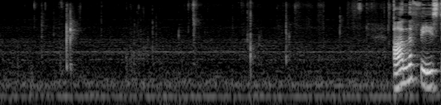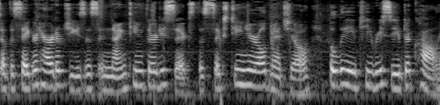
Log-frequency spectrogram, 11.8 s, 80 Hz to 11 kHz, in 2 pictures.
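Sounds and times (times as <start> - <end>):
low steady hum: 0.0 - 11.7
person drinking water: 1.5 - 2.5
speech: 5.2 - 11.7.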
